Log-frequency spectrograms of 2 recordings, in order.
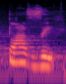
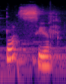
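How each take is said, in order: First: The middle consonant has a buzzing z sound. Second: The middle consonant has a hissing s sound. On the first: The speaker calls it wrong. "E não tem som de Z, ... não é plazer" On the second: The speaker calls it right. "é placer, porque é escrito com letra C"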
